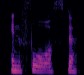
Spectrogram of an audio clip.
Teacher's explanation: It's got a D ending because here the C is pronounced enforced. We start engaging the vocal cords, right? In fact, it almost sounds like a Z sound, enforced.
